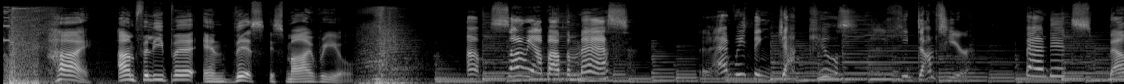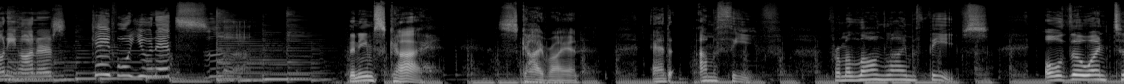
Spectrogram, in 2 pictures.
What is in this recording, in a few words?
Animation English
